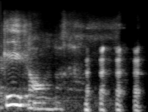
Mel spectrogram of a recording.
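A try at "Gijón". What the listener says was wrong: It's he hon. He hon. No G. He hon. He hon. He hon. There's an accent on the O, so the stress has to go on there. He hon.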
